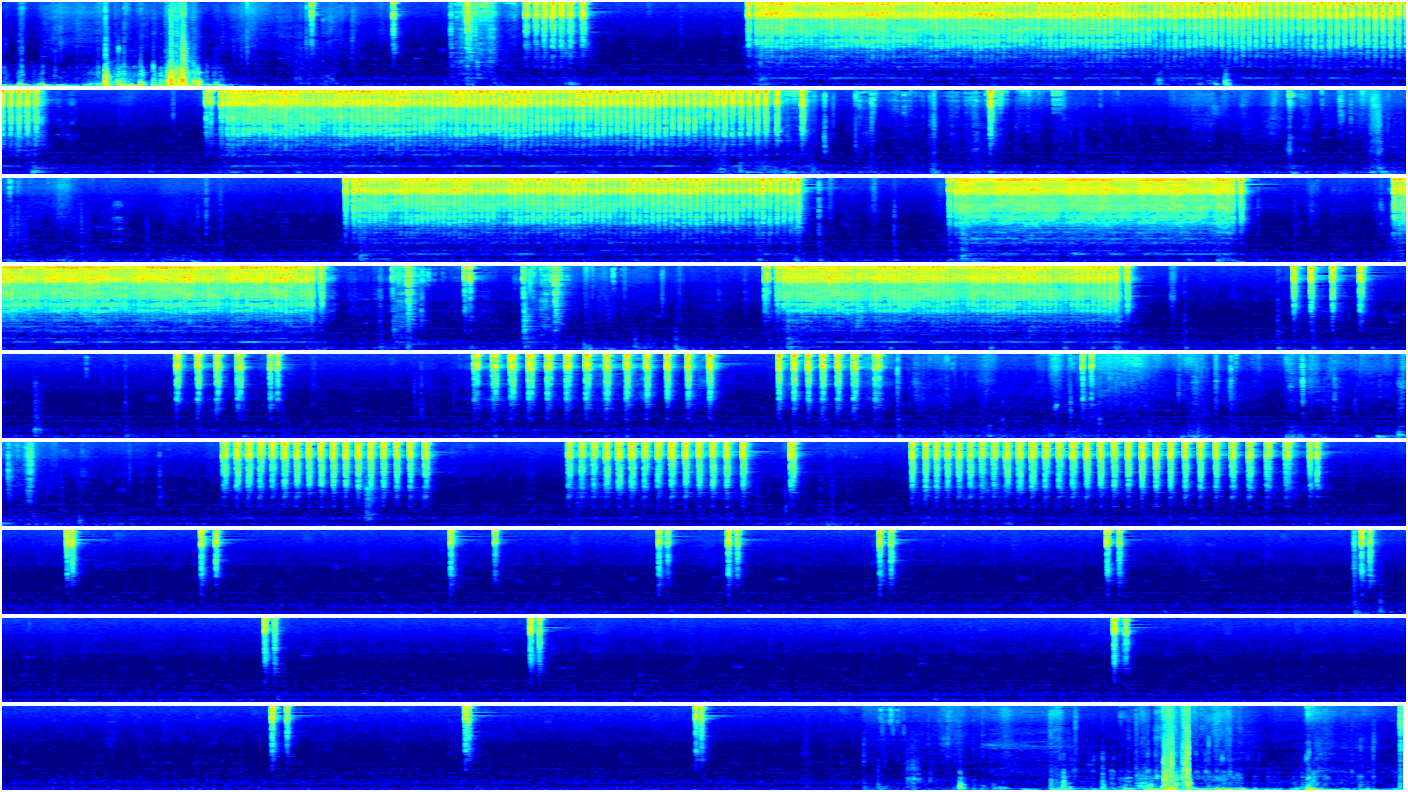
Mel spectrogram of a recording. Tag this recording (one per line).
bicycle
safe
fx
wheel
crack
spin
bike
